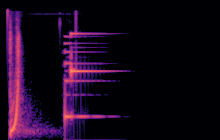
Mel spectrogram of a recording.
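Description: Sound effects of an animated follow/subscribe end screen: a quick rising pop, then about half a second later a click and a short bright chime that rings for about half a second.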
